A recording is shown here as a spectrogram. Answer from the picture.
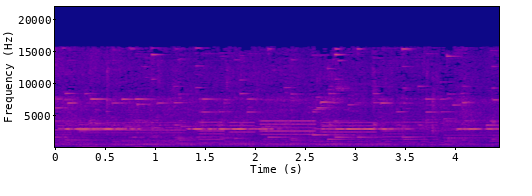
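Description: Musical Christmas village ornaments playing tinkling, chime-like tunes, many short notes overlapping, over a low background hum.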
